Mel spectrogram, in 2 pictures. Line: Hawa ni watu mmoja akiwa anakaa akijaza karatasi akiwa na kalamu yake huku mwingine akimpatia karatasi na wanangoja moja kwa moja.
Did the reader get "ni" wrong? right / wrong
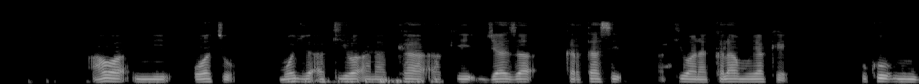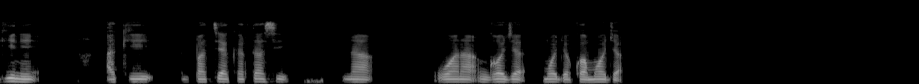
right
